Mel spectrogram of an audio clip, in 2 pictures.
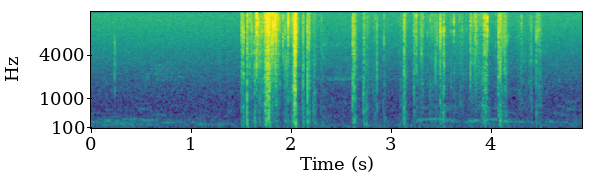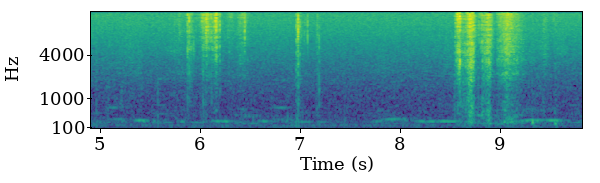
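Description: Crinkling, rustling noise in two short bursts, about one and a half seconds in and again near the end, with scattered small clicks and rustles between them.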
